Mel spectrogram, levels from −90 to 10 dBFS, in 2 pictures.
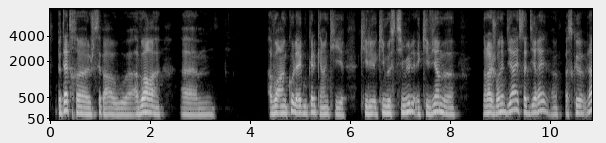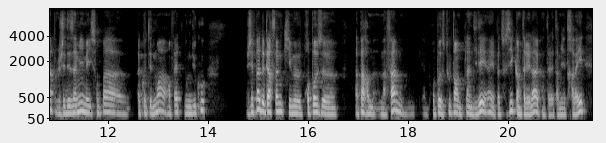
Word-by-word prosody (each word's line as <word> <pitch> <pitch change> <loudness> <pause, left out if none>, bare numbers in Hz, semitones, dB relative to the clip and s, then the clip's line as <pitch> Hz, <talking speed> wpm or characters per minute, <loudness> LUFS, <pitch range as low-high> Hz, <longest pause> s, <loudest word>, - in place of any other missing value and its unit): Peut-être, 195 +1 +4
heu, 135 -2 +4
je 125 - -4
sais 130 - -2
pas, 125 0 0
ou, 120 +1 -1
heu, - - -3
avoir, 145 +4 +4
heu, - - -2 0.4
hem 120 0 -4 1.1
avoir 145 +2 +4
un 145 -1 +3
collègue 150 -2 +3
ou 140 - -1
quelqu'un 135 -3 0
qui, 125 0 -3
heu, 115 - -6 0.3
qui 140 - -2
les 135 -1 +1
qui 150 - -2
me 145 0 +5
stimule 155 +5 +1
et 135 - -3
qui 135 +3 -2
vient 170 +6 +3
me, 135 -6 +1 0.6
dans 145 - -2
la 150 - +6
journée 150 +4 +3
me 170 - 0
dire: 190 +7 +3
«Eh, 215 - 0
ça 160 -3 0
te - - -4
dirait». 170 +5 0
Hein, 130 0 -6
parce 135 0 -7
que 155 -1 0
là 150 +9 +2
p 185 - -13
j'ai 140 +1 -3
des 145 +1 +1
amis 170 +5 +3
mais 155 -3 +1
ils 145 - -6
sont 140 +1 -8
pas, 160 -3 -1
heu, 130 -2 -14
à 140 - -6
côté 140 0 -5
de - - -1
moi 180 +1 -1
en 135 - -5
fait, 155 +3 -3
donc 140 -1 -1
du 150 +1 -3
coup. 205 +7 -3 0.8
J'ai 140 +4 -2
pas 225 +9 +4
de 185 - +4
personne 180 +1 +4
qui 150 - -5
me 140 -1 +1
propose, 155 +2 0
heu, 130 -2 0 0.4
à 140 - -6
part 150 0 +1
m 130 -2 -4
ma 120 -1 -6
femme 185 +3 +1
mmh, 125 -1 -15 0.2
elle 130 - -20
me - - -19
propose 135 +2 -2
tout 145 - -7
le - - -6
temps 150 -1 0
plein 140 +2 -3
d'idées 155 +9 +3
hein. 160 - -4
Il - - -1
y - - -2
a 130 - -5
pas 130 - -6
de 125 - -12
souci 180 +8 -2
quand 135 -6 -2
elle 125 - +2
est - - 0
là 170 +2 +3
et - - -6
quand 120 -3 -12
elle 115 - -6
a - - -7
terminé 120 +1 -5
de - - -11
travailler, 135 +12 -1
140 Hz, 270 wpm, -22 LUFS, 130-155 Hz, 1.1 s, la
